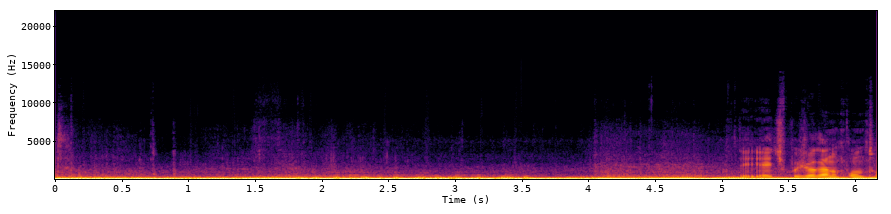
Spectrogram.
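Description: A BMW 320i engine revs in neutral: a deep, loud rumble holding steady, with a rise in intensity near the end as people talk over it inside the car.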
